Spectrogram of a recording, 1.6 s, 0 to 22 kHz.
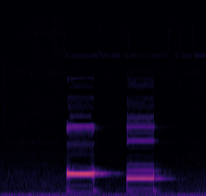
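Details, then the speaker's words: Philips Trilogy 100 ventilator low-priority alarm, e.g. stuck button or detachable battery needing charge: two short high beeps together about half a second apart in a repeating pattern, with solid yellow audio-pause light; low-priority alarm beep pattern. "for example a button is stuck or the detachable battery needs to be charged low priority alarms are two beeps together in a repeating"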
